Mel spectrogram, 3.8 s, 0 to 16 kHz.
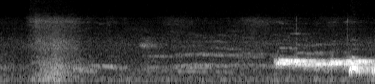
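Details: Young wild-caught spotted dove of the two-note 'kuk 2' type, singing with a thick, loud voice: faint soft murmurs, then a strong, steady low coo rising in loudness near the end.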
